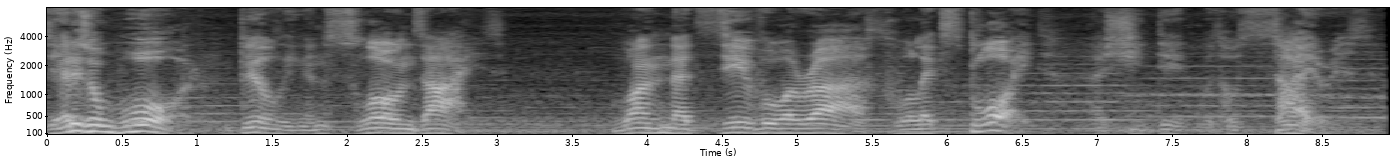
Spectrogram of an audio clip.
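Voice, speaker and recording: Game cutscene alien warrior leader: low-voiced, unhurried, weary and protective, grave halting delivery. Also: male voice. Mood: grave, foreboding. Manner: slow, grave, deliberate, halting. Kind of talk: dramatic game cutscene acting.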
